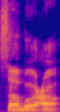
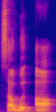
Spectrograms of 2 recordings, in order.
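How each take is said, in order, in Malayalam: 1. നടുവിലെ വ്യഞ്ജനം മൃദുവും ഒഴുക്കുള്ളതുമായ തൊണ്ടശബ്ദമാണ്. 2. നടുവിലെ വ്യഞ്ജനം മൂർച്ചയുള്ള ഗ്ലോട്ടൽ സ്റ്റോപ്പ് ആണ്. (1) "സബ് അ എന്ന് പാരായണം ചെയ്യണം" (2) "ഹംസ ഉച്ചരിക്കുന്നത് പോലെ"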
